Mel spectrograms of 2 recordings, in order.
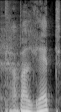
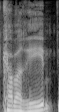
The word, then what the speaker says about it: Kabarett: Das ausgesprochen Kabarett und nicht Kabarett.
